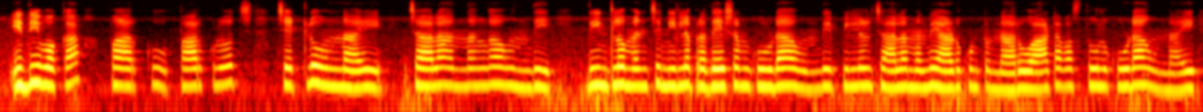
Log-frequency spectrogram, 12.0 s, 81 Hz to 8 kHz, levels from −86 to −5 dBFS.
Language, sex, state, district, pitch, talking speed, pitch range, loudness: Telugu, female, Telangana, Karimnagar, 240 Hz, 120 wpm, 230-250 Hz, -24 LUFS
